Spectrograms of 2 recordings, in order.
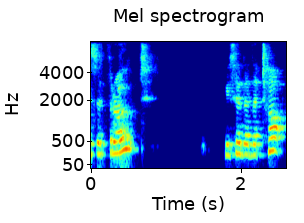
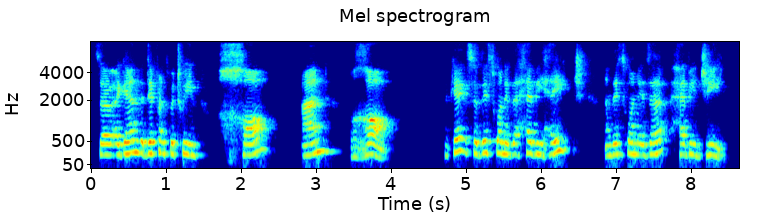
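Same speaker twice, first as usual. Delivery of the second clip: ordinary delivery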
